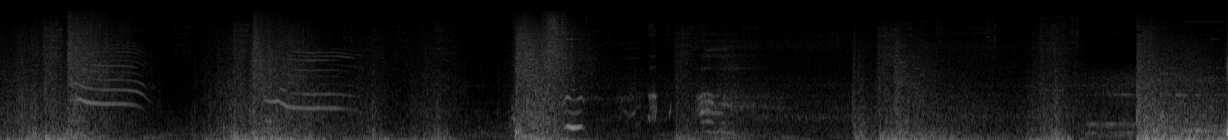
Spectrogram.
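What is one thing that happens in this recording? Sword blows clash and thud in a fight.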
